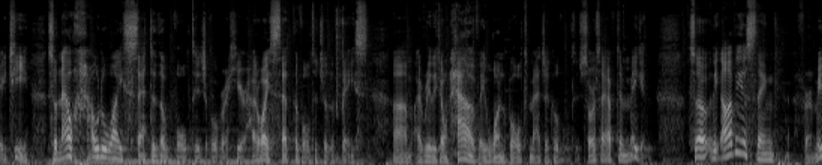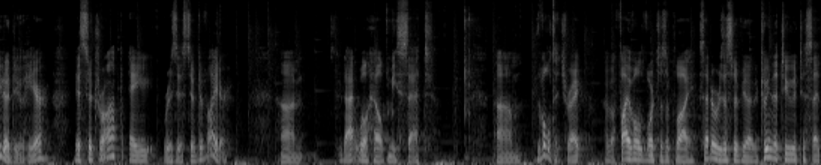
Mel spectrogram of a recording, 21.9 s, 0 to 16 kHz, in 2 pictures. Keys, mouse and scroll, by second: 4.4 Delete, 5.2 click, 6.2 Delete, 9.1 click, 13.8 click, 16.1 h, 17.1 h, 17.8 click.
